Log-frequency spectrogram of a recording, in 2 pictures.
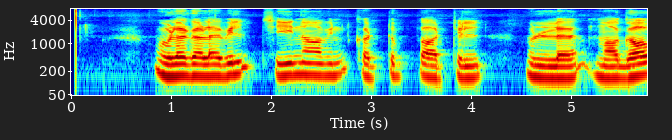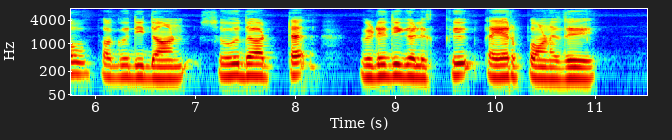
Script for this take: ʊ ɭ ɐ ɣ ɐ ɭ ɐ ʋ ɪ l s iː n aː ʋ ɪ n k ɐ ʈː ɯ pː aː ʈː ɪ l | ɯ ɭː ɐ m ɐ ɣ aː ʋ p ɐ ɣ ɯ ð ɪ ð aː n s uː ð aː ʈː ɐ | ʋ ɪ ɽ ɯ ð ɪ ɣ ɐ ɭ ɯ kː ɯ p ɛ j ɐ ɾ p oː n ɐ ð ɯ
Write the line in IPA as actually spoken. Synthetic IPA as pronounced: ʊ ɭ ɐ ɣ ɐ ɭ ɐ ʋ ɪ l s iː n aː ʋ ɪ n k ɐ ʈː ɯ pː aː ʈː ɪ l | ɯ ɭː ɐ m ɐ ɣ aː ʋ p ɐ ɣ ɯ ð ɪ ð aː n s uː ð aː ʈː ɐ | ʋ ɪ ɽ ɯ ð ɪ ɣ ɐ ɭ ɯ kː ɯ p ɛ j ɐ ɾ p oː n ɐ ð ɯ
